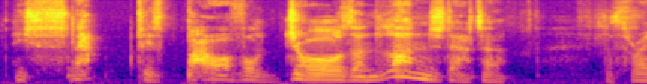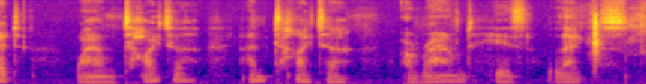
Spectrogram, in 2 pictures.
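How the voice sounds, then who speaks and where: A man reads a children's adventure story aloud with dramatic expression. His voice is husky and swings widely in pitch as he takes his time over each phrase. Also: a bit bright. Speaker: children's author reading own story.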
